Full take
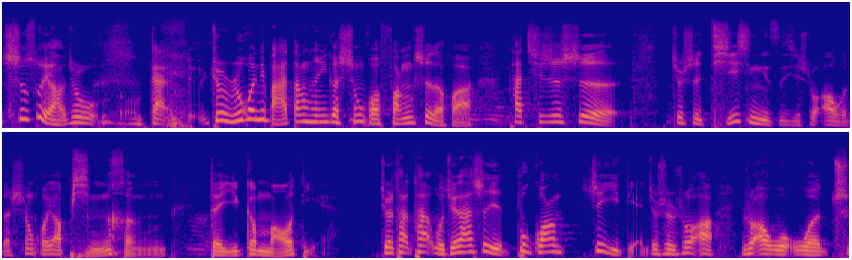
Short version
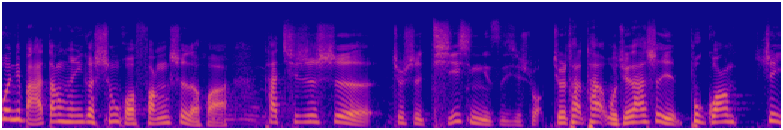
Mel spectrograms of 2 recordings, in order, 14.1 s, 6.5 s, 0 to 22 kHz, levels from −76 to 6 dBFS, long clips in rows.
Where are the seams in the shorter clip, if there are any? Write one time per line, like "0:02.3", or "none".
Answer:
0:03.2
0:04.5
